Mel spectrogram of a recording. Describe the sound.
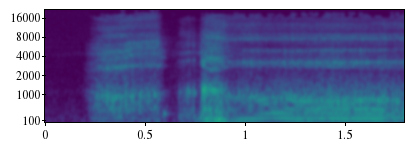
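A person imitates loud snoring: a harsh, rasping inhale, a brief pause, then a long, throaty snore-like groan, prominent with no other sounds.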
